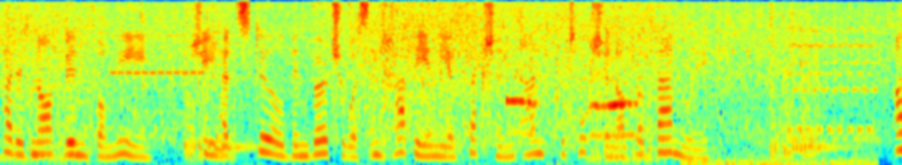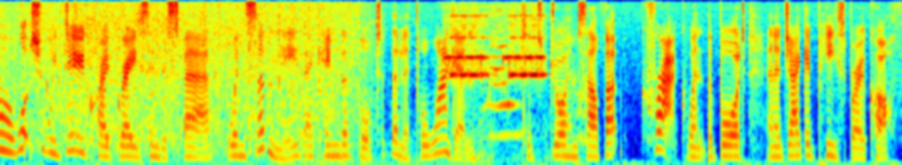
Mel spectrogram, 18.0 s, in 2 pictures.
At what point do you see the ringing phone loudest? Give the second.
14 s.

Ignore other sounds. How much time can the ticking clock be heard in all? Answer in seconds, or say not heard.
not heard.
